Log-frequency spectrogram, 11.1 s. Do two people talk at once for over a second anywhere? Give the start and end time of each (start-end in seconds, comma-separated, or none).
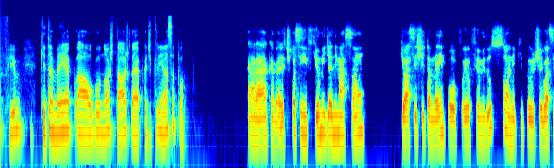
none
